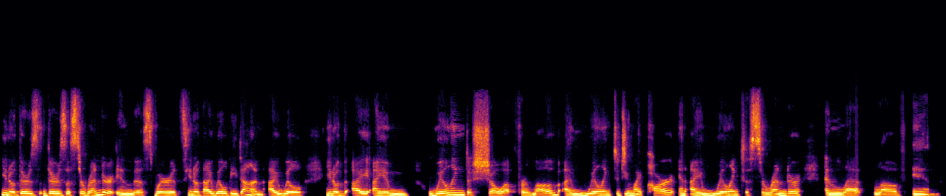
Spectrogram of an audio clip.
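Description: A woman's voice: on the low side, fairly even intonation, a little slow, no echo. A middle-aged woman speaking earnestly and reflectively as a guest on a podcast, sharing her healing as a relationship coach. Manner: earnest, reflective, soft-spoken. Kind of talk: heartfelt podcast interview.

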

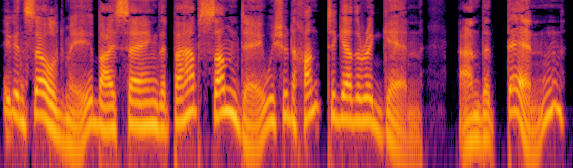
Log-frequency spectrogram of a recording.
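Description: A man's voice: a little high, huge pitch swings, normal speed, husky, dry recording, clean studio sound, voice pushed up, heavily acted. A man voicing a detective's susceptible male friend, an earnest, easily shocked romantic with a self-conscious manner, in an audiobook. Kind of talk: audiobook character voice.

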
